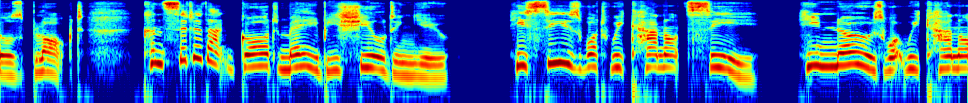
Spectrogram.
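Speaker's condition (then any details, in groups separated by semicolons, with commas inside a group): No condition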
